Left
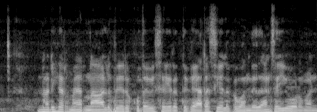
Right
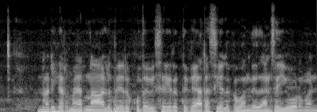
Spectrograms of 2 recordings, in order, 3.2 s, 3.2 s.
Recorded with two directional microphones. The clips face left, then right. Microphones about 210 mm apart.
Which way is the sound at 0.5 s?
55° left (ahead or behind).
